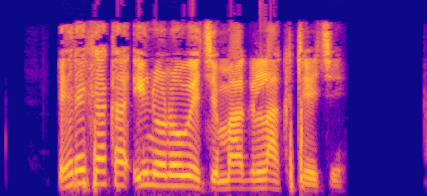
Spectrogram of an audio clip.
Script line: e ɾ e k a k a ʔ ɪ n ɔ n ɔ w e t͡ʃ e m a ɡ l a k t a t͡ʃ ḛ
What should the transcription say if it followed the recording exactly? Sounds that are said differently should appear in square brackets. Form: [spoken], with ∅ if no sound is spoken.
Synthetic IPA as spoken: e ɾ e k a k a ʔ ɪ n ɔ n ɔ w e t͡ʃ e m a ɡ l a k t [e] t͡ʃ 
